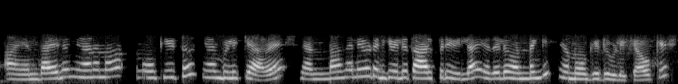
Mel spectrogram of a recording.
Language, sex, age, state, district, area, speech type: Malayalam, female, 18-30, Kerala, Kozhikode, rural, conversation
